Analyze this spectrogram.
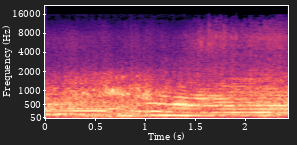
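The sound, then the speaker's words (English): Michelin tyres chirp under ABS braking as GT4 race cars brake at turn one, giving a few brief, faint squeals over a steady engine drone. “Right on the edge of grip. Little chirrups from the Michelin tyres under the ABS braking of these GT4 cars in GSX.”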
